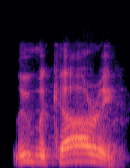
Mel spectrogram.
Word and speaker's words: Lou Macari: So as you said, without the social media, the likes of Daniel Craig, Nicole Kidman, and how do you pronounce that guy's name? Lou Macari? Lou Macari, yeah, you have to have a look back.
